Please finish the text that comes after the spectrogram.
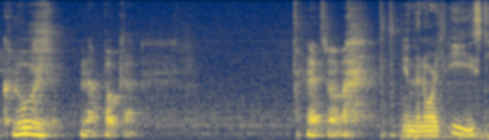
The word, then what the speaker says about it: Cluj-Napoca: Cluj-Napoca, we call it. So it's Cluj-Napoca, that J is not the Y like the Germans do it, or it's really a J, Cluj-Napoca.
